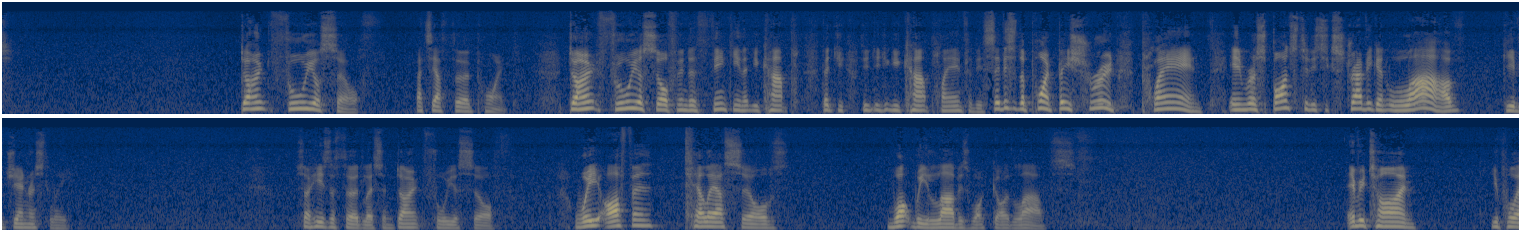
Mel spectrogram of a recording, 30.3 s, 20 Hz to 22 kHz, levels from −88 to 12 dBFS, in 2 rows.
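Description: Speech recording with no faults.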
